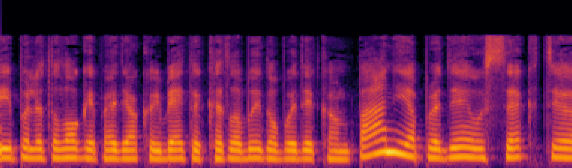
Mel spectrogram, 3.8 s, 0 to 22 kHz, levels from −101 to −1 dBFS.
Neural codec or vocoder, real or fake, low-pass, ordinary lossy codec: codec, 24 kHz, 0.9 kbps, WavTokenizer, small release; fake; 9.9 kHz; MP3, 64 kbps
